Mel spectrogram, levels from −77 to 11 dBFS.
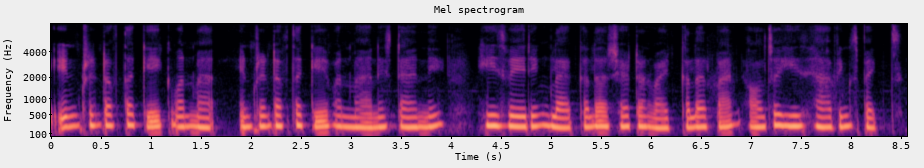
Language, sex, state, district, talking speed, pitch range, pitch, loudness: English, female, Punjab, Kapurthala, 215 wpm, 220-240 Hz, 230 Hz, -13 LUFS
